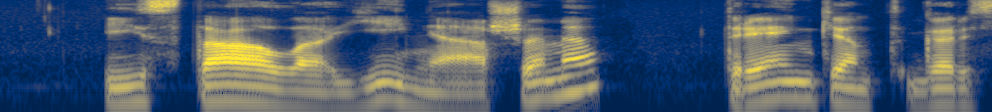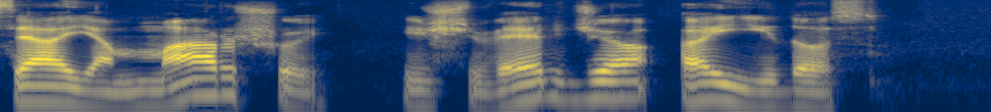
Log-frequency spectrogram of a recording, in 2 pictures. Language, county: Lithuanian, Alytus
